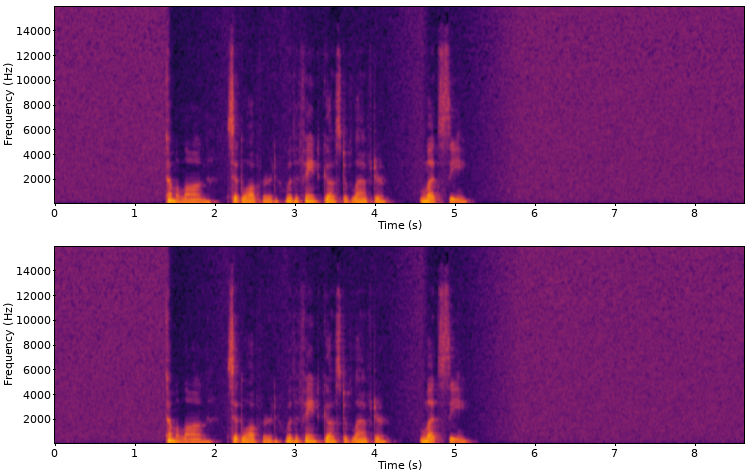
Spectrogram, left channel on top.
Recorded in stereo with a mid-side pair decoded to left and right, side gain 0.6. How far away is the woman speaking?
About 1.0 m.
